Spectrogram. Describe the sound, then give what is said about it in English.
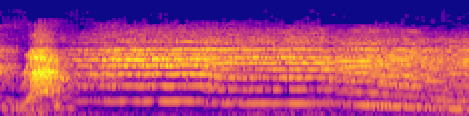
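A small brown and white dog, Toto, lets out a single sharp yip, then a sustained, high whine that slowly drops in pitch, fairly loud, with no one speaking. “Toto must have jumped out of her basket and run back home because there's a little brown and white dog looking all over for you.”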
